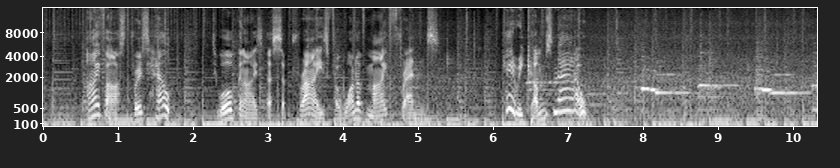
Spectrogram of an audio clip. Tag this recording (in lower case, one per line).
ice cream truck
